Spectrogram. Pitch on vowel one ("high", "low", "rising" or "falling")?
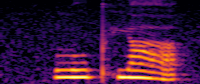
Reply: high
